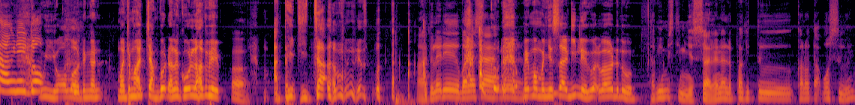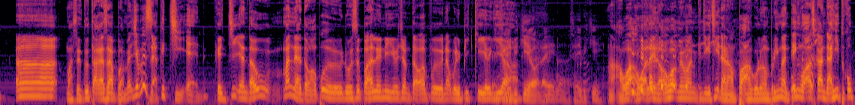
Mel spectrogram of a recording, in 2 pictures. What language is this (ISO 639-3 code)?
msa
